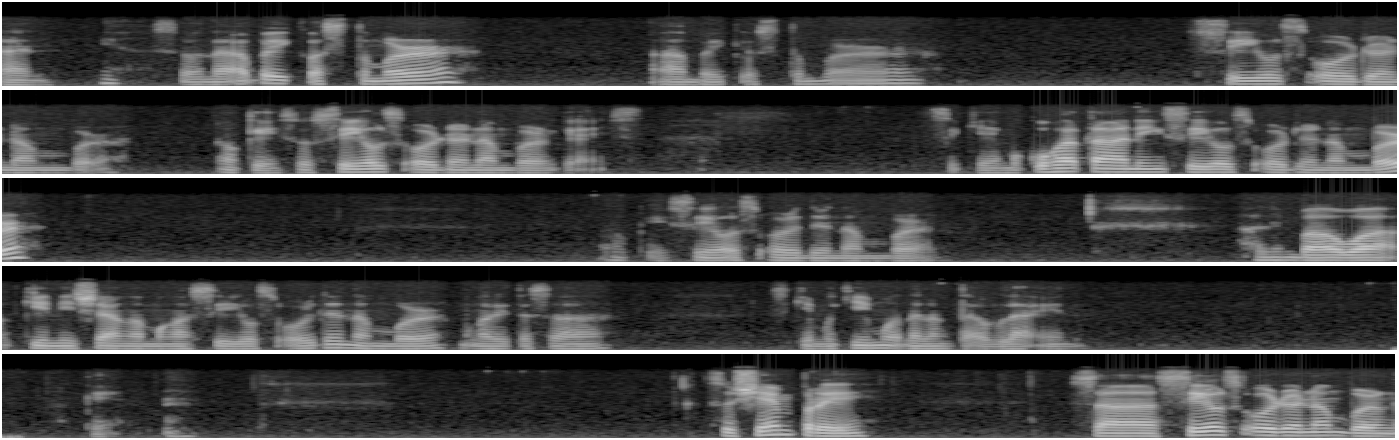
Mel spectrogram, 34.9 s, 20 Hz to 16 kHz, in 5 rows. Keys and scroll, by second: 0.5 Tab, 2.3 Tab, 7.2 Tab, 18.3 ctrl+c, 29.3 ctrl+v, 32.3-34.6 typing.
